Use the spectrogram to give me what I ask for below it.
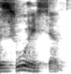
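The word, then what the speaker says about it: зжуришся: Тому що якщо у вас є букво сполучення шси, ми його передаємо як с як ся. Шся. Передаємо тут я як ся м'який подовжений звук с.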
